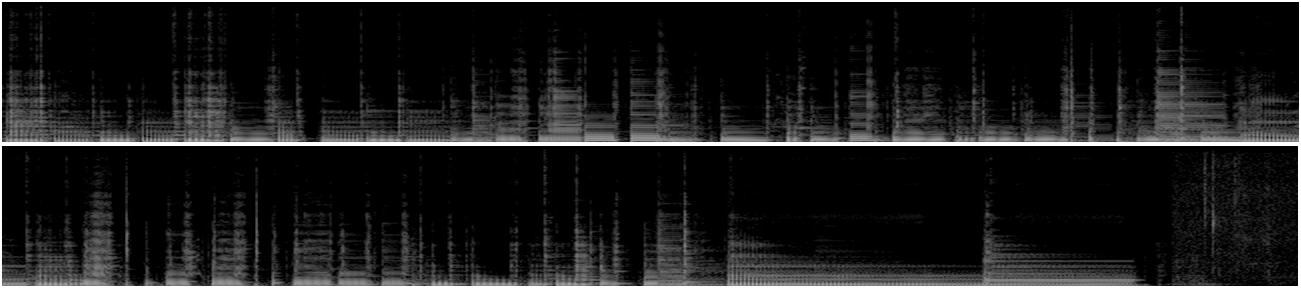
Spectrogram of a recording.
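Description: Fender Jazz Bass fitted with Delano pickups and a Delano preamp, played fingerstyle with every control set flat: a run of plucked notes, then two long ringing notes near the end that are cut off sharply about a second before the end.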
